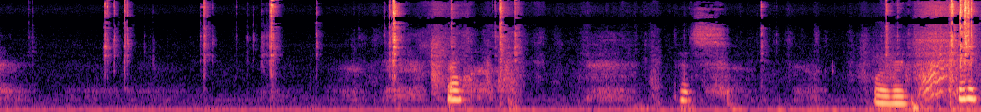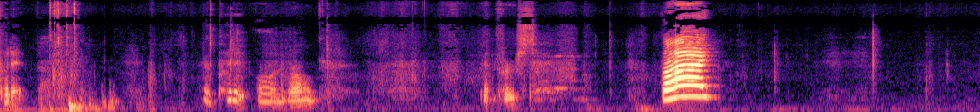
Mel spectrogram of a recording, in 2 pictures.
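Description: A metal belt buckle clinks and clicks.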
